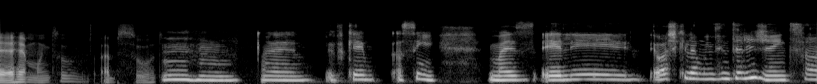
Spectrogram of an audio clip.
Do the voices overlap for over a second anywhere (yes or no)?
no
